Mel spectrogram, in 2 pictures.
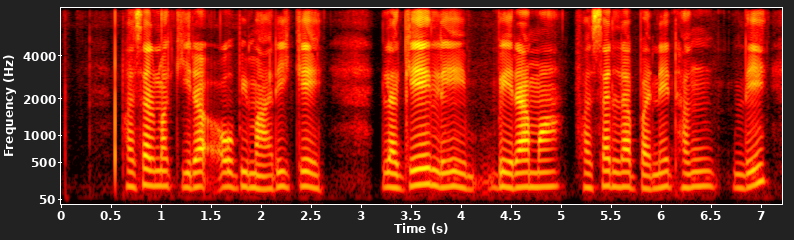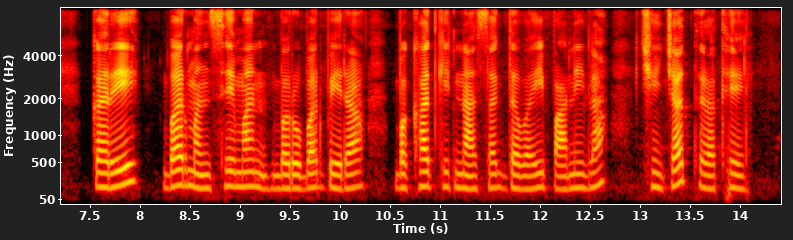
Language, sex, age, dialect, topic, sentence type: Chhattisgarhi, female, 25-30, Central, agriculture, statement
